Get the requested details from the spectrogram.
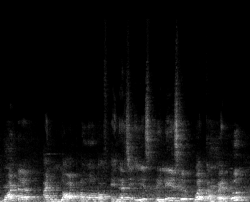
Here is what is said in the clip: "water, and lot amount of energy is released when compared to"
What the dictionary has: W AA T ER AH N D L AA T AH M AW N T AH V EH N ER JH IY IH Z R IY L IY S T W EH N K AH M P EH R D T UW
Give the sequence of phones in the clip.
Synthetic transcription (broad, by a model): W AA T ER AH N D L AA T AH M AW N T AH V EH N ER JH IY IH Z R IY L IY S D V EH L K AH M P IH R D T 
